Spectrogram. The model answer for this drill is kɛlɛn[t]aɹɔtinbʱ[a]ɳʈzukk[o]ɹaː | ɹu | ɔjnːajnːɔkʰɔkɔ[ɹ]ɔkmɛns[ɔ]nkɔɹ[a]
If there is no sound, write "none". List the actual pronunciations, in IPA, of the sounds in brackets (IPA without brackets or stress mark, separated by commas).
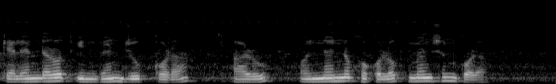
d, ɛ, ɔ, l, ɔ, a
